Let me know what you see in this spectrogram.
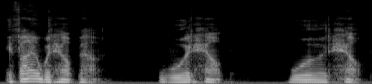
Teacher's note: that D in would help stays present but it's kind of tapped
